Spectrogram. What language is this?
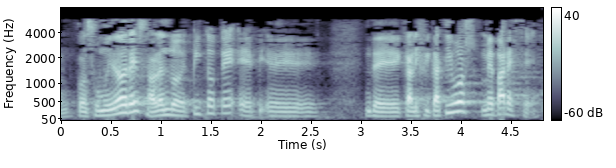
Spanish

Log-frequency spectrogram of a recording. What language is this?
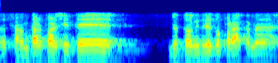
Santali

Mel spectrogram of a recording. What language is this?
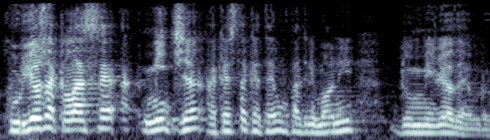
Catalan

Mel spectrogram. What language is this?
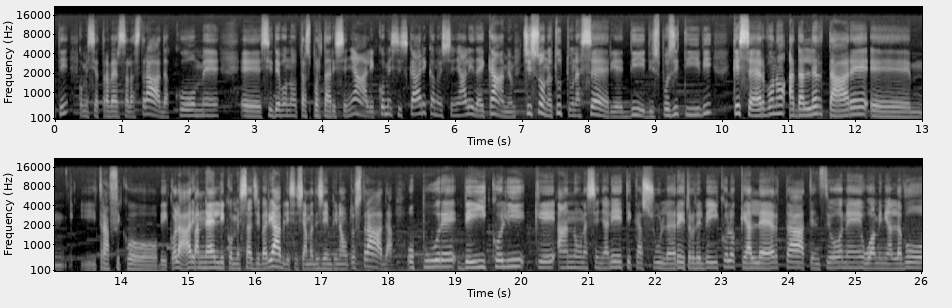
Italian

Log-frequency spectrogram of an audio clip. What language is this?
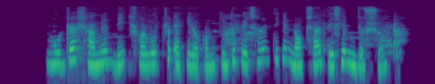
Bangla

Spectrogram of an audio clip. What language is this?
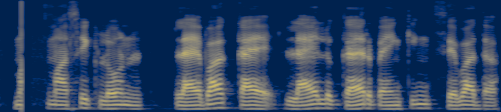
Maithili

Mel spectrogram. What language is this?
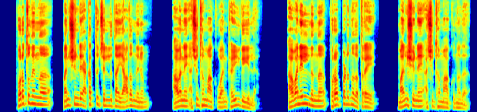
Malayalam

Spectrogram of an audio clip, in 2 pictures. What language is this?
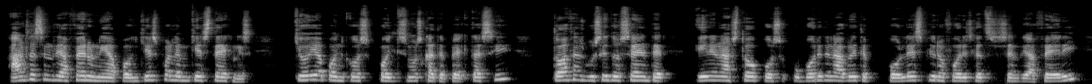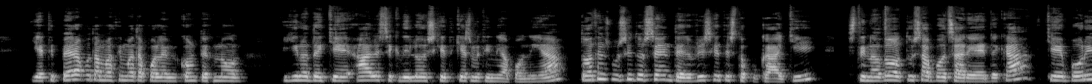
Greek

